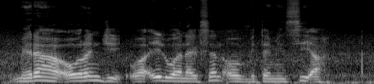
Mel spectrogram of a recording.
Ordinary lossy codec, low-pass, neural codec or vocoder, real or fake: none; none; vocoder, 44.1 kHz, 128 mel bands, Pupu-Vocoder; fake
